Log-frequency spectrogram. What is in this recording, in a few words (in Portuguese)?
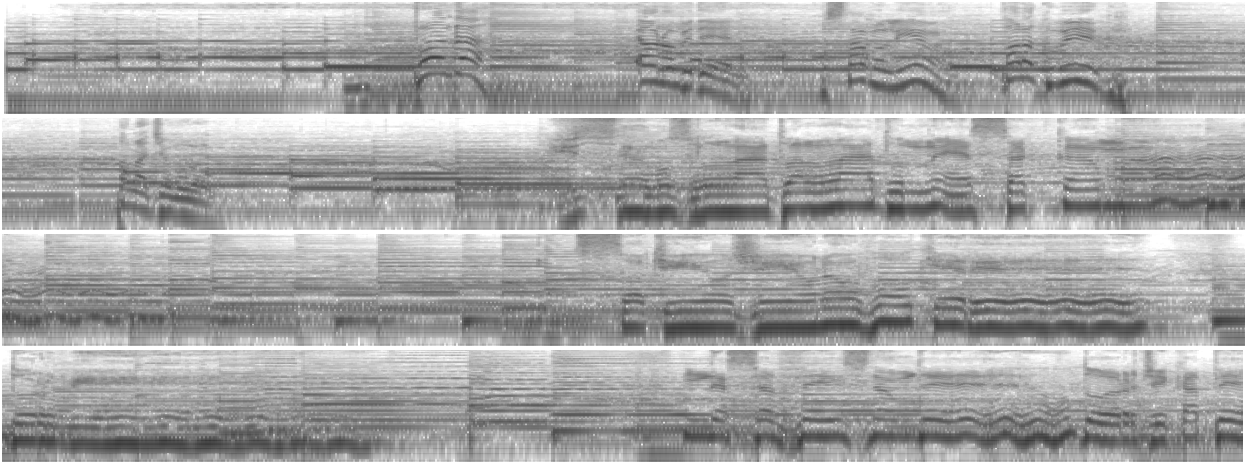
locutor a voz magnifica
